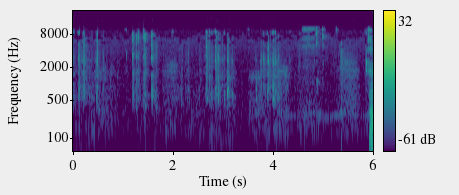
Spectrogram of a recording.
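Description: Faint keystrokes on a computer keyboard, typed in several short runs with pauses between.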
